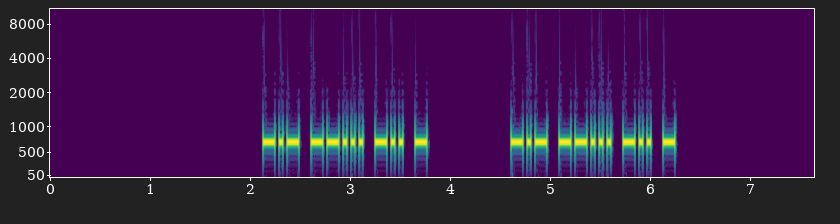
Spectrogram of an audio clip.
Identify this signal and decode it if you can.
Morse code, heard as a keyed tone, about 32 wpm, 700 Hz. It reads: K7DT K7DT
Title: USA Call Signs - 4 Characters - Repeated 2x - 30wpm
